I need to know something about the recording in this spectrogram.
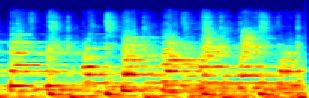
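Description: Steelpan played live: a pair of steel pans struck with mallets in a quick run of ringing notes over a steady bass and drum beat.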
